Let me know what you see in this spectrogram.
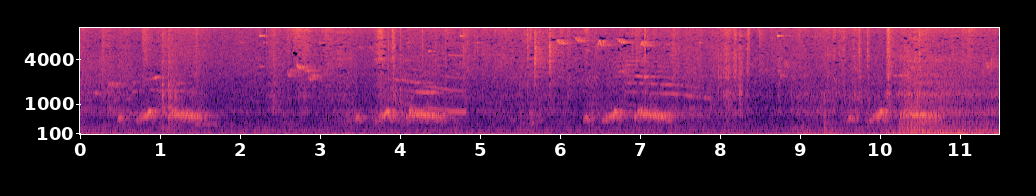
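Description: Bird cooing in the background, a short low phrase repeated about every three seconds, with a few faint higher chirps between. A low rumbling noise rises near the end.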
